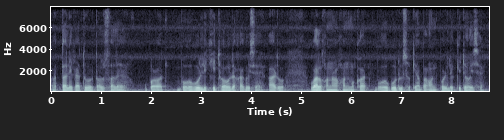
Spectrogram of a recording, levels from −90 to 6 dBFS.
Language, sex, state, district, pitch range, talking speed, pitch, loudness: Assamese, male, Assam, Sonitpur, 100-105 Hz, 115 wpm, 100 Hz, -21 LUFS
